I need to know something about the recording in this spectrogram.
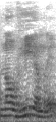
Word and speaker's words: noviembre: And noviembre, not Noviembre, because this letter name is ube and it will be pronounced like bo. There is no bo sound in Spanish language, so it is Noviembre.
